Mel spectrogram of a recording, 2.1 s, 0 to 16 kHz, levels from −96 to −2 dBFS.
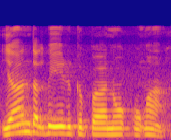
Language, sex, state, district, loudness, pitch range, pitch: Garo, male, Meghalaya, South Garo Hills, -13 LUFS, 155-185 Hz, 165 Hz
